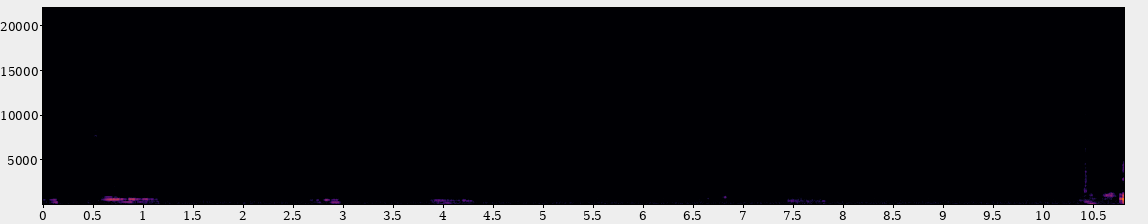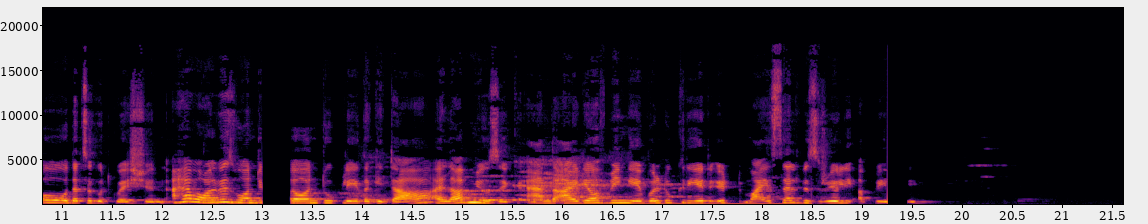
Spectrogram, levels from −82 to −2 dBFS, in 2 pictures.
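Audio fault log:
13.01–13.31 s, stream reconnect: after "question I have always", a 263 ms gap, then speech resumes roughly 0.2 s later at "to play the guitar"; waveform shows flat silence then a fresh fade-in.
16.03–18.5 s, DC step: after "love music and the", the waveform's zero line jumps at 16.03 s and returns by 18.5 s, heard as low thumps; spectrogram shows a broadband click at each step.
19.26–19.49 s, stream reconnect: a 182 ms silent gap, then speech resumes about 0.15 s further on as a new decoder starts; spectrogram shows a blank band and a fade-in at the restart.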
